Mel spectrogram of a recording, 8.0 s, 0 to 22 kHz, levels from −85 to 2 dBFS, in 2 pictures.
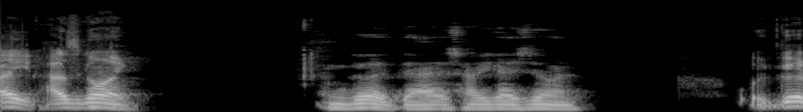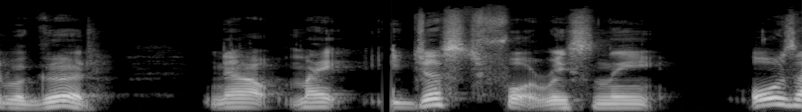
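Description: At 5.92 s the speech drops into a 60 ms corrupt frame muted gap, ending at 5.98 s: damaged compressed data was rejected by the decoder and replaced with silence, a length that fits two codec frames. The waveform shows an abrupt flat line, the spectrogram a clean vertical blank band, with timing intact.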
